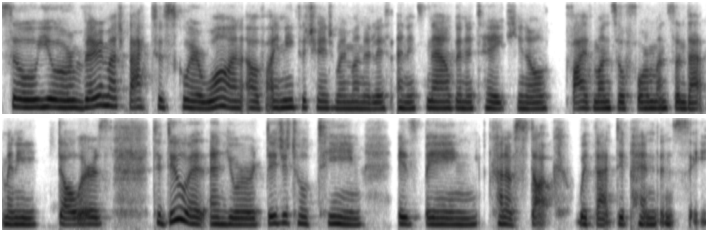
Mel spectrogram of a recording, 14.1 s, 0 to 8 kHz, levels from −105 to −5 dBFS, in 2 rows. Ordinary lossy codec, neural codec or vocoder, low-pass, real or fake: Opus, 32 kbps; codec, 16 kHz, 4 kbps, FunCodec, trained on LibriTTS, 50 frames a second; 7.2 kHz; fake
